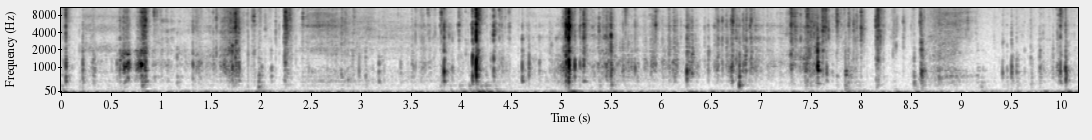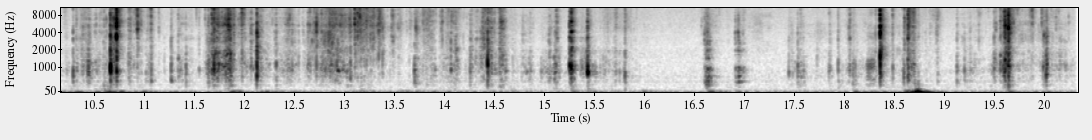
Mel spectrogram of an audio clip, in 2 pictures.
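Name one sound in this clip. Boxes tap and knock on a table.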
